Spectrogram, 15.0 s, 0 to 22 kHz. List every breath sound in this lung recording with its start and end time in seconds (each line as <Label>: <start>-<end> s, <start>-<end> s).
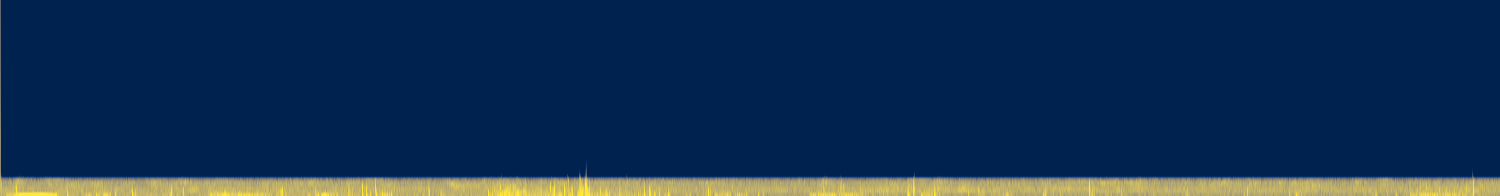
Inhalation: 1.96-3.01 s, 8.04-9.01 s, 14.13-15.00 s
Exhalation: 3.01-3.94 s, 9.08-9.53 s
